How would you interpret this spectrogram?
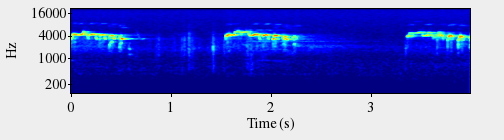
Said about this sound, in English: Look high into the top branches of a tall tree, and you may see the source of this call, a bald eagle.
